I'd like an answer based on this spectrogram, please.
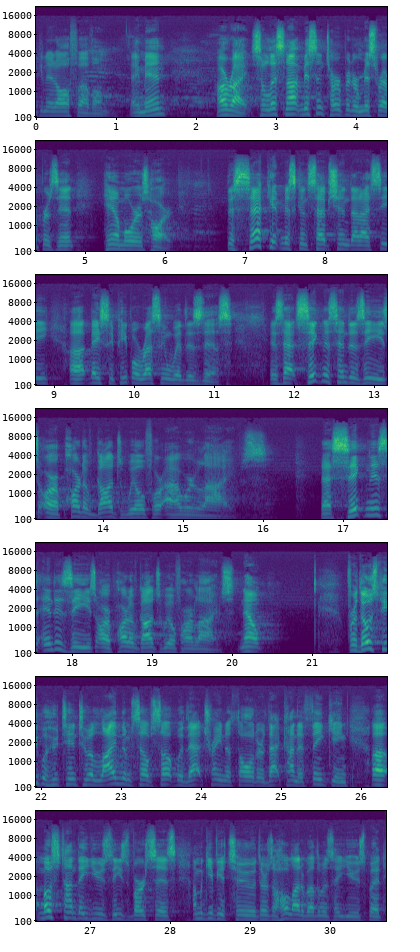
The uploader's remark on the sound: was recorded on Sunday, August 22nd, 2021, during service at The Anchor Church in Rockport, Maine.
